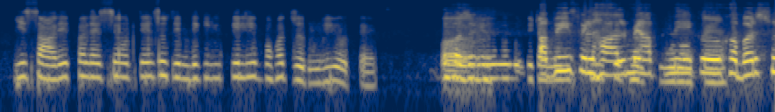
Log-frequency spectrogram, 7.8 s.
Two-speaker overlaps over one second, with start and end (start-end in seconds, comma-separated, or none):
5.5-7.2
